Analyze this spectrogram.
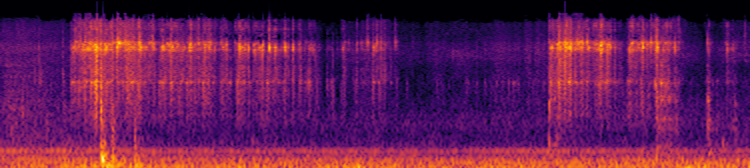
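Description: Light metallic jingling and clicking in two spells, with a sharp knock about a second in, over a steady low hum.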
